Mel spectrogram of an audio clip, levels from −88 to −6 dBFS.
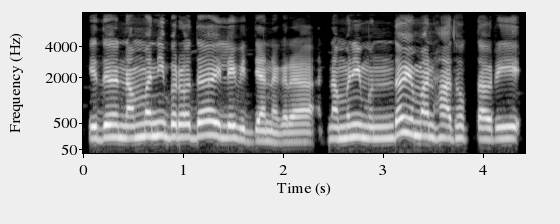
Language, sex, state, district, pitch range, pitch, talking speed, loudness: Kannada, female, Karnataka, Dharwad, 210-240 Hz, 220 Hz, 135 wpm, -16 LUFS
